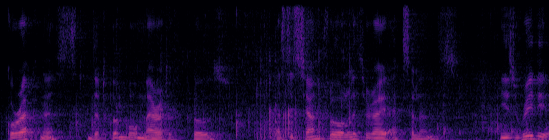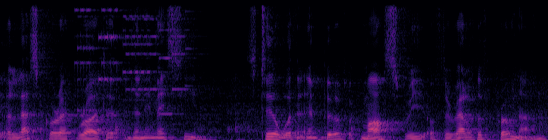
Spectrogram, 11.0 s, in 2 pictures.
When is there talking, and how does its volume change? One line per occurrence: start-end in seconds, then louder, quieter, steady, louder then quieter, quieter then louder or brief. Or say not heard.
0.0-10.9 steady.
